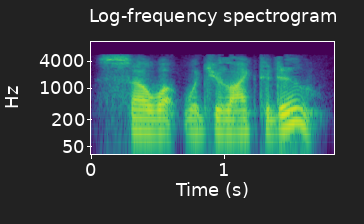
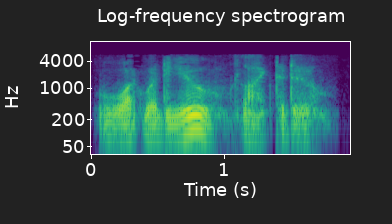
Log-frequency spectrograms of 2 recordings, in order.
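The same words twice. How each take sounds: First: Lightly voiced young woman. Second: Voice lowering. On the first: Heather asking Ben his plans, lightly teasing. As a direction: toss the question back playfully. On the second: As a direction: drop the voice to a hush. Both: A narrator's reading. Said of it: "her voice lowering".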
